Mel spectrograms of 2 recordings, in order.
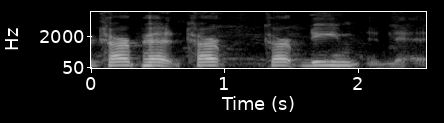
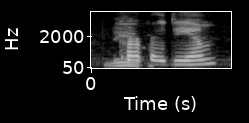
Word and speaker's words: Carpe Diem: Carp Diem. Have I ever come close to pronouncing that correctly? Carp Diem. Carpe Diem.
